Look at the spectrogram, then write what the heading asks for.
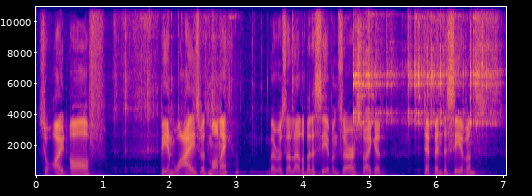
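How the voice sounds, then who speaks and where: A young adult man from Belfast with a Belfast accent, preaching a sermon earnestly and emphatically, often dropping to soft, quiet endings. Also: on the high side, normal speed, very noisy. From Northern Ireland. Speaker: pastor.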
